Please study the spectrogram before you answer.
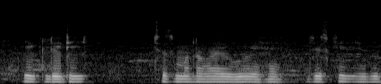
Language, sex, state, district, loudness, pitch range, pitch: Hindi, male, Bihar, Sitamarhi, -29 LUFS, 125-130 Hz, 125 Hz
